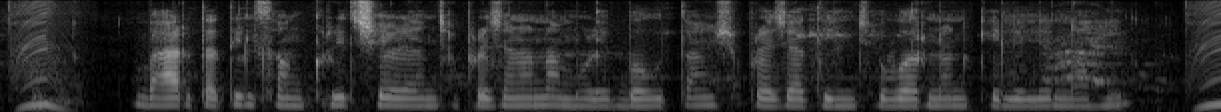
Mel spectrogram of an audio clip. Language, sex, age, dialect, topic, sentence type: Marathi, female, 25-30, Northern Konkan, agriculture, statement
